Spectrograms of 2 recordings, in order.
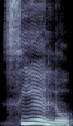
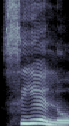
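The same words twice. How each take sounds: The two takes are said the same way.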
